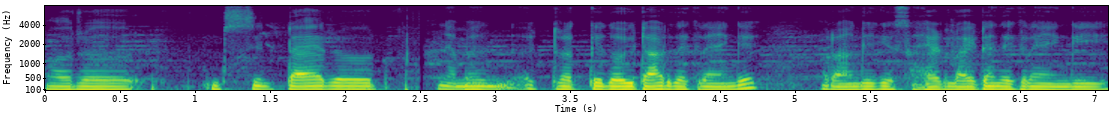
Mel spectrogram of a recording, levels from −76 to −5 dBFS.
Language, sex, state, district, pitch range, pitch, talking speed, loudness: Hindi, male, Uttar Pradesh, Jalaun, 105-110 Hz, 110 Hz, 145 wpm, -14 LUFS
